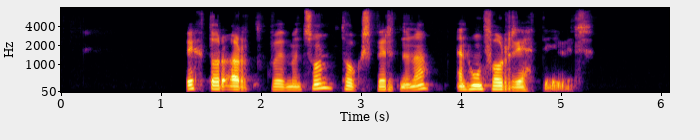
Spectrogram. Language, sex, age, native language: Icelandic, male, 40-49, Icelandic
